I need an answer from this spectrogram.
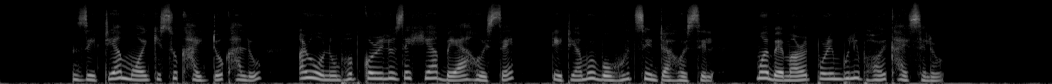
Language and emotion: Assamese, fearful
